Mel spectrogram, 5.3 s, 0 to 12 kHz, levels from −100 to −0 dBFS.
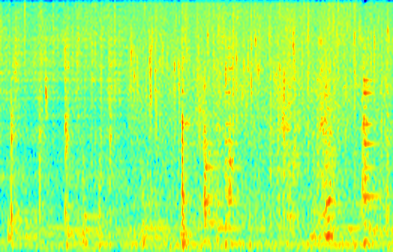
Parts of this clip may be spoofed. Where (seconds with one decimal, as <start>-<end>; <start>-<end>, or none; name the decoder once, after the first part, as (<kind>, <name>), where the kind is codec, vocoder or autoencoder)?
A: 0.0-1.7 (codec, SNAC)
